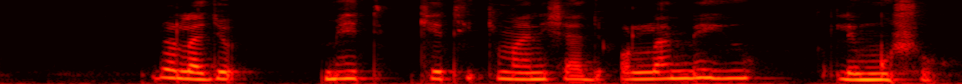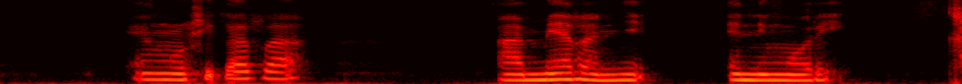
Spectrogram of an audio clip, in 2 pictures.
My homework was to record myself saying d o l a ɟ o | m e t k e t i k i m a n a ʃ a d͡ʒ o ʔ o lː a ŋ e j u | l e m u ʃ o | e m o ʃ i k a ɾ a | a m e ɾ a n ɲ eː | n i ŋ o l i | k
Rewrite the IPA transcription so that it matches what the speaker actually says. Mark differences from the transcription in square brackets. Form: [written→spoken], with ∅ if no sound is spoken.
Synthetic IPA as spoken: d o l a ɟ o | m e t k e t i k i m a n [a→i] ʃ a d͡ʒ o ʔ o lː a [ŋ→m] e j u | l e m u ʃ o | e [m→ŋ] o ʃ i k a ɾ a | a m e ɾ a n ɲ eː | n i ŋ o [l→ɾ] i | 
